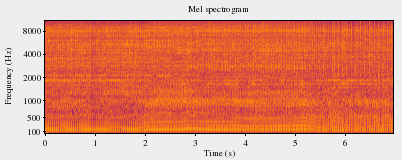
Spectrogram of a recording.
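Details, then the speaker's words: Generac CW10k small water pump engine: steady chugging with intermittent sags and recoveries near two and five seconds; ran well the day before, fuel good, cause of hiccups unknown. "i was running good yesterday but today little hiccups i don't know what's up with that we got good gas"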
